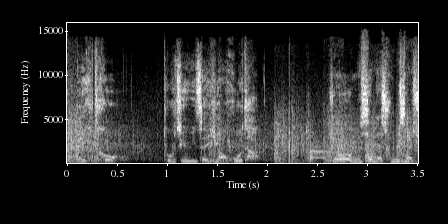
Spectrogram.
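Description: A young man speaks in a low, tense voice.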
